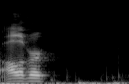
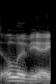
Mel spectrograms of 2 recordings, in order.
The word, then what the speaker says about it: Olivier: It's got art inside by Olivier Coipel, or Oliver. Yeah, it's Olivier. You see the extra I there.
